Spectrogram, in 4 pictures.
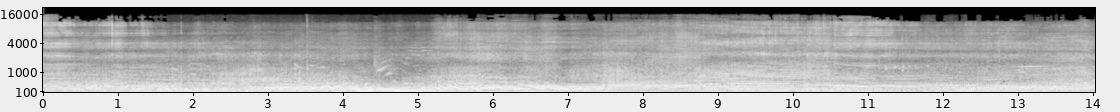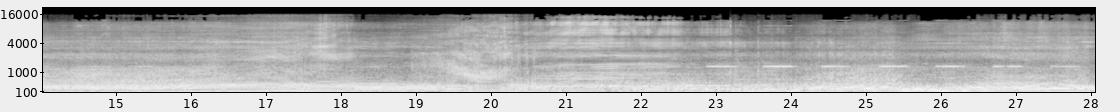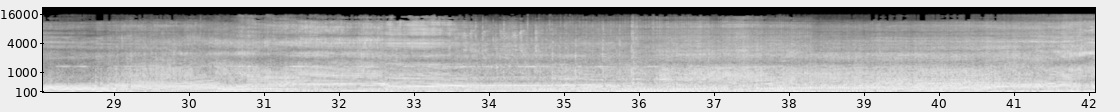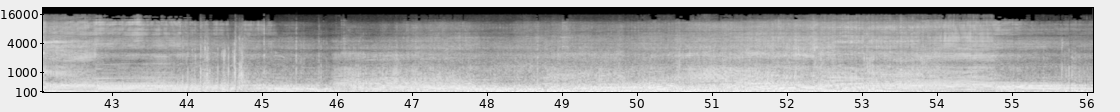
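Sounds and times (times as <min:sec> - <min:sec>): motorcycle engines revving: 0:00.0 - 0:56.0
high electronic beeping: 0:08.9 - 0:14.8, 0:20.1 - 0:37.7.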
